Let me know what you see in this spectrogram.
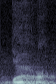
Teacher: ta marbutah ketika diwakaofin ketika dimatiin jadi ha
